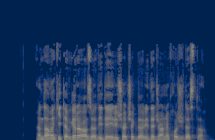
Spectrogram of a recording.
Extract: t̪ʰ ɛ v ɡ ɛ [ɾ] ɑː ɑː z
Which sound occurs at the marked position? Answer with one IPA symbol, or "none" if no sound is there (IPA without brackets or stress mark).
ɾ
